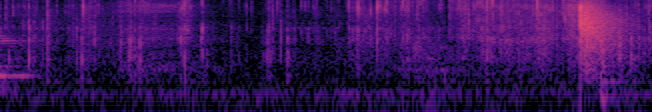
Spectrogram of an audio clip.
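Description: Plastic bubble wrap being handled, with faint crinkling and small crackles, then one sharp pop of a bubble bursting about three and a half seconds in.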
